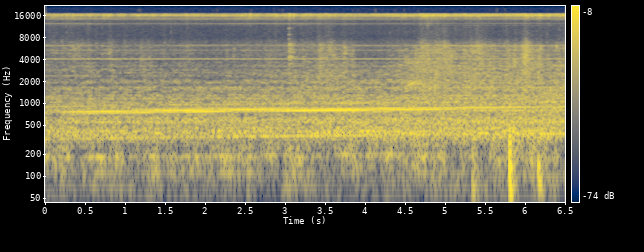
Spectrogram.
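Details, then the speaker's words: Chinese diesel parking heater after switch-off: soft, steady fan whir with a faint even tone holding pitch as it runs its normal cooldown. "there we go now it's cooling off"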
